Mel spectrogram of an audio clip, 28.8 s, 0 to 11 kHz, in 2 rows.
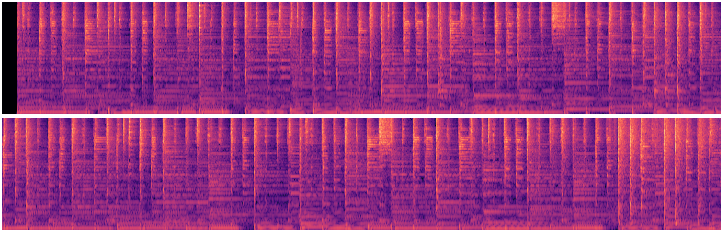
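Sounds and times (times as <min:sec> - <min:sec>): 
soothing reggae jazz instrumental: 0:00.3 - 0:28.7.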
